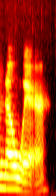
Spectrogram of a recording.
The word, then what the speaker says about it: Knowhere: It's called Door to Knowhere. – Door to Knowhere. – And it's spelled K-N-O-W and then here. So like no here.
